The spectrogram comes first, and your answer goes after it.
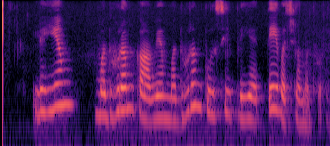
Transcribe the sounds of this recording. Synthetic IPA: leɦjɐmː | ɐd̪ʱuːɾɐmkaːʋjɐmːɐd̪ʱuːɾɐmt̪ulsipɾijɐt̪eːʋɐt͡ʃnɐmɐ̰d̪ʱṵːɾɐm

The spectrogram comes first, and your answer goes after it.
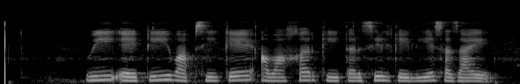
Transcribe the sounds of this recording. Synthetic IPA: ʋiːeːʈiʋaːpsikeɐʋaːxɪɾkit̪ɐɾsiːlkeliesɐzaːeː

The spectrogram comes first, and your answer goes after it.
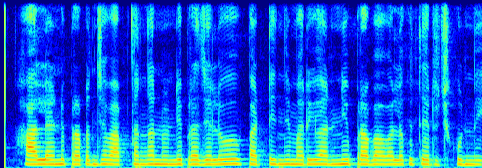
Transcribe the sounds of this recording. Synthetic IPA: haːlɐɳɖpɾɐpɐɲt͡ʃɐʋjaːp̚t̪ɐŋɡaːnuɳɖipɾɐd͡ʒɐlupɐʈːind̪imɐɾijuɐnːipɾɐbʱaːʋalɐkut̪e̞ɾut͡ʃu̥kund̪i

